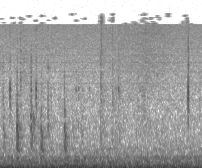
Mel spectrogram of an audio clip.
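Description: Marker pen writing on a glass lightboard: a quick run of short strokes, about five a second in the first second, then sparser, over a low steady hum.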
